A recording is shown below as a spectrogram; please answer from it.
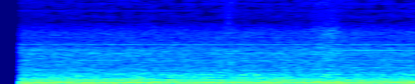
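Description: Steady hum and whoosh of workshop machinery running, even and unchanging throughout.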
